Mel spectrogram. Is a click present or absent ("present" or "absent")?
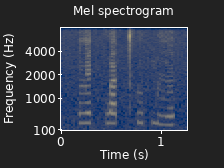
absent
